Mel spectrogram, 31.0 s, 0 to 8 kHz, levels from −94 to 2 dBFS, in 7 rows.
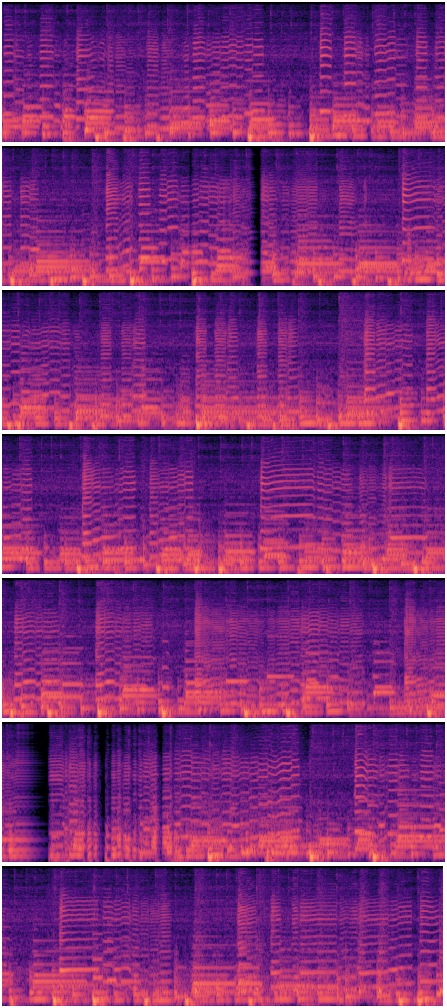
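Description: At 6.29 to 6.34 s, a short concealed packet loss replaces about 30 ms of missing audio with a continuation of the preceding sound, heard as a brief smear before the real signal returns. Shortly after, two bursts of packet loss, at 6.64 to 6.73 s and 6.91 to 7.04 s, lose about 60 ms and 90 ms. Each is filled by extending the last sound and fading it, so it becomes a held buzz or hiss, and the audio resumes with that stretch gone. At 22.31 to 22.64 s, a long network dropout of about 300 ms is bridged by a fading continuation rather than silence, likely because nothing arrived from the network for that span. From 22.79 to 23.89 s, repeated packet loss (robotic sound) follows: eleven separate gaps, the longest 87 ms, conceal over a third of the span, giving a choppy texture with pieces missing. Throughout, nothing is heard above 8 kHz, which fits a wideband call codec such as G.722.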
